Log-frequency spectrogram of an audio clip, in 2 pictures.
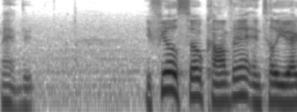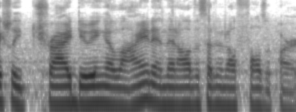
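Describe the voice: A man speaks at a fairly quick pace. His tone is slightly mellow. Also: medium pitch for a man, fairly even intonation.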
